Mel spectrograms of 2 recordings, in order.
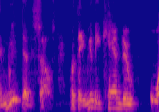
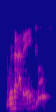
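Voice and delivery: normal talking voice

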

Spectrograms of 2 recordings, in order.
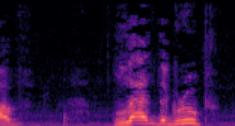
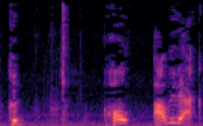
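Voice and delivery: plain reading voice

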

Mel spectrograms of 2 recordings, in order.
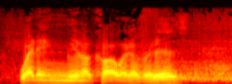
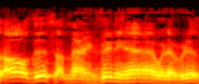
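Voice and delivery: higher-pitched, dismissive acted reply; breezy brush-off; 6 semitones higher, 3 dB louder than usual. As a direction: wave the question away lightly. Bride brushes off the cross.

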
